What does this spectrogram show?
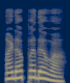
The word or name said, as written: ಅಡಪದವ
